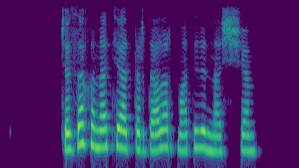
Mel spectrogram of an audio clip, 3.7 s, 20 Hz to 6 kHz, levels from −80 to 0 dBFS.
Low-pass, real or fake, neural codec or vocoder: 5.4 kHz; real; none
